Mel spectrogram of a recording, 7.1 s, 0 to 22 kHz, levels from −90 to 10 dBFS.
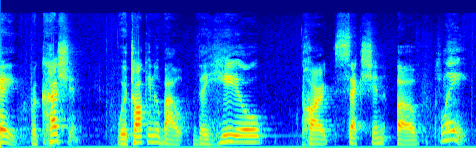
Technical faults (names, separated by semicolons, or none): crude rate conversion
